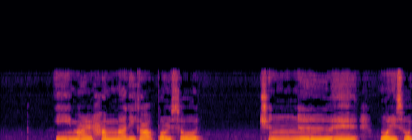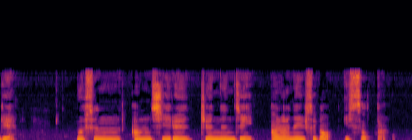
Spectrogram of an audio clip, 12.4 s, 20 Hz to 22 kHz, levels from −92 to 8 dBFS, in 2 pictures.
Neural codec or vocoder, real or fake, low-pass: vocoder, 44.1 kHz, 128 mel bands, Pupu-Vocoder; fake; 10.8 kHz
